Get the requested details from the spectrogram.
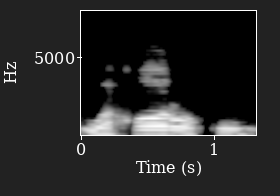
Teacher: Wa pendek, kho juga pendek, ro-nya pendek, di sini ketemu dengan panjang ku. Maka tidak boleh terjeda sebelum ketemu ku.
